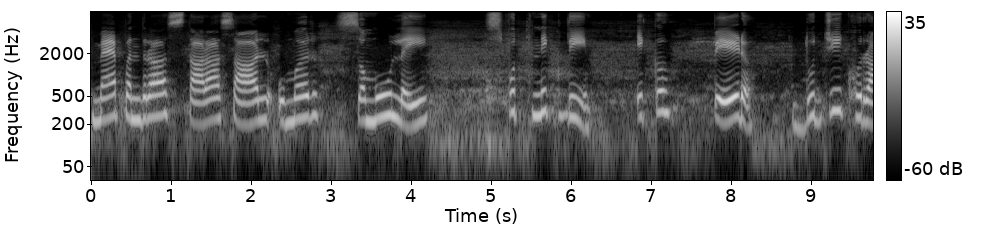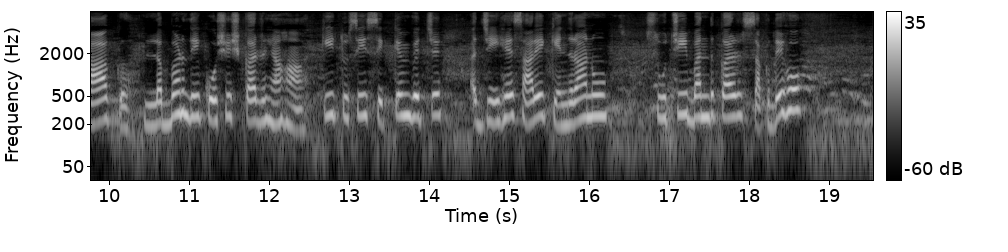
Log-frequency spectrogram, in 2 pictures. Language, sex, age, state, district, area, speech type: Punjabi, female, 30-45, Punjab, Kapurthala, urban, read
